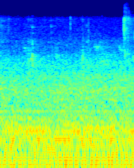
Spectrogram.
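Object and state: Nothing is struck.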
